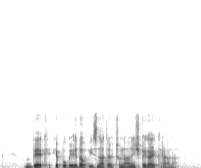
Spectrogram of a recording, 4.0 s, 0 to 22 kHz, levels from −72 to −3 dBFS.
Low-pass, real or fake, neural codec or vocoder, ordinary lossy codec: 7.2 kHz; fake; codec, 16 kHz, 4 kbps, FunCodec, trained on LibriTTS, 50 frames a second; none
